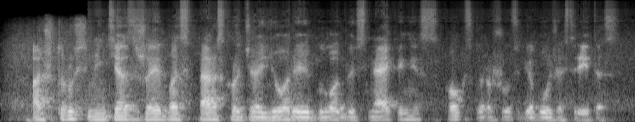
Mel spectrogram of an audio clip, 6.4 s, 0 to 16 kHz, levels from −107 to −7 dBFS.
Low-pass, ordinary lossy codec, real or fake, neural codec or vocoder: 14.4 kHz; Opus, 16 kbps; fake; autoencoder, 48 kHz, 128 numbers a frame, DAC-VAE, trained on Japanese speech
